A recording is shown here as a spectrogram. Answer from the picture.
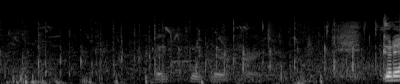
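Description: Handheld microphone being passed from one person to another: scattered knocks, thumps and rubbing on the mic body, over faint crowd chatter.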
